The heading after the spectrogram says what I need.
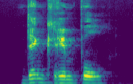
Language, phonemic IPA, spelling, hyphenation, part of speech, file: Dutch, /ˈdɛŋkˌrɪm.pəl/, denkrimpel, denk‧rim‧pel, noun, Nl-denkrimpel.ogg
- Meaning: a wrinkle that becomes visible when a person is deep in thought and furrows their forehead, brow in concentration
